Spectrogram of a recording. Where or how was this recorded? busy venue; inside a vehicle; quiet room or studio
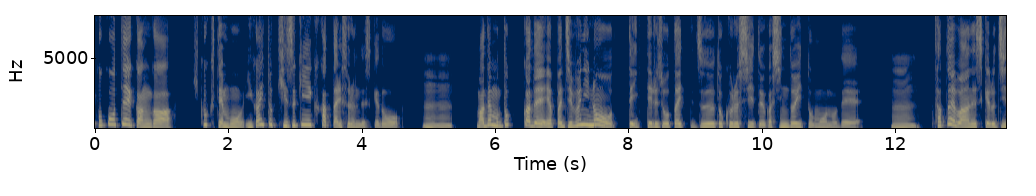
quiet room or studio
